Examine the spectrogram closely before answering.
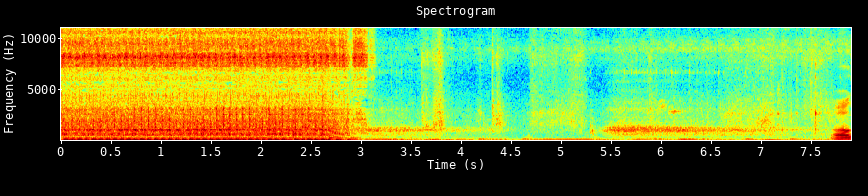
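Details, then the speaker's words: Honda Vario 125/150 scooter after replacing worn rear CVT pulley bearings (needle 20x29x18 and 6902), which had caused noisy CVT; engine runs a few seconds with an even beat and no rattle or grinding from the belt drive. "Oke sekarang kita pasang kembali pulihnya kita dengarkan Apakah masih ada bunyi apa tidak sepertinya aman ya teman-teman"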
